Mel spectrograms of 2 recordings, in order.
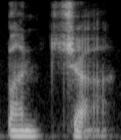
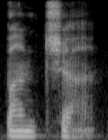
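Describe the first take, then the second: First: Spoken quickly, with 'of' reduced to 'a'. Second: The same.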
